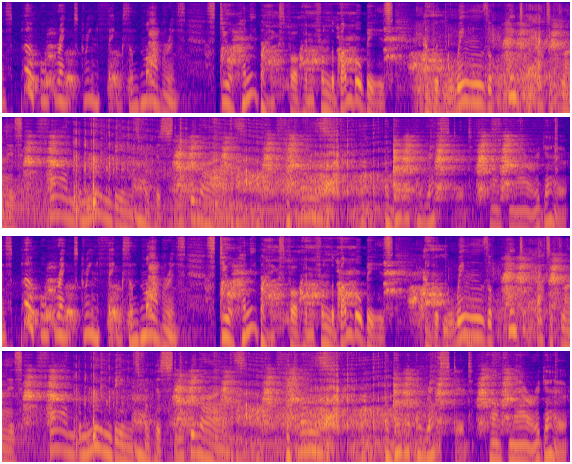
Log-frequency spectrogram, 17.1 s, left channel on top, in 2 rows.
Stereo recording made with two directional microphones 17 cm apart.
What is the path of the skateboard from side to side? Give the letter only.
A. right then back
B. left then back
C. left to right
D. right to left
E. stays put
C.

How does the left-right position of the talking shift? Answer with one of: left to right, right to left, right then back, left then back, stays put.
left then back.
